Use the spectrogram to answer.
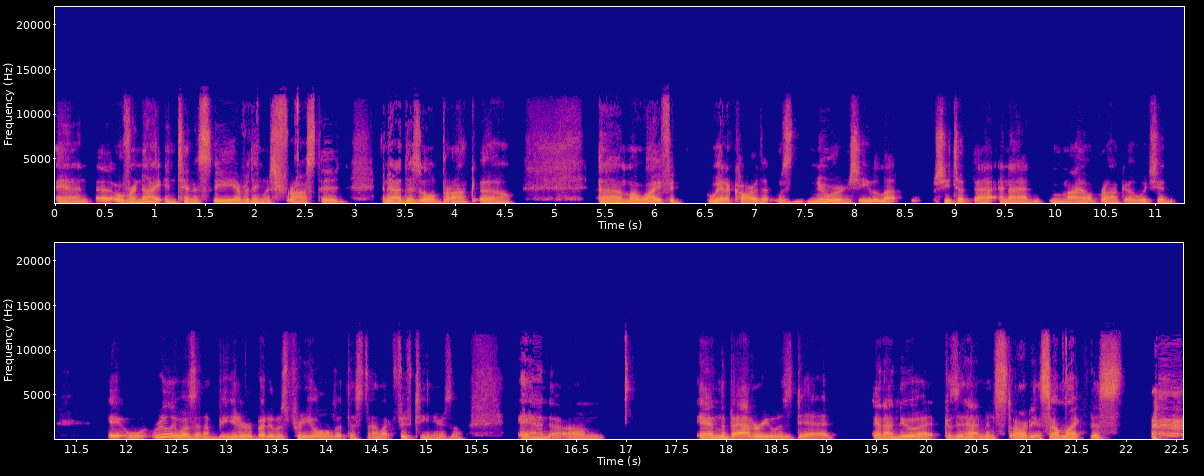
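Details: Real adult male former lead singer with incurable spasmodic dysphonia that began at the height of his musical career; doctors could not fix it and it ended his singing career. He still struggles with it, and he says it is audible here. Spasmodic dysphonia.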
